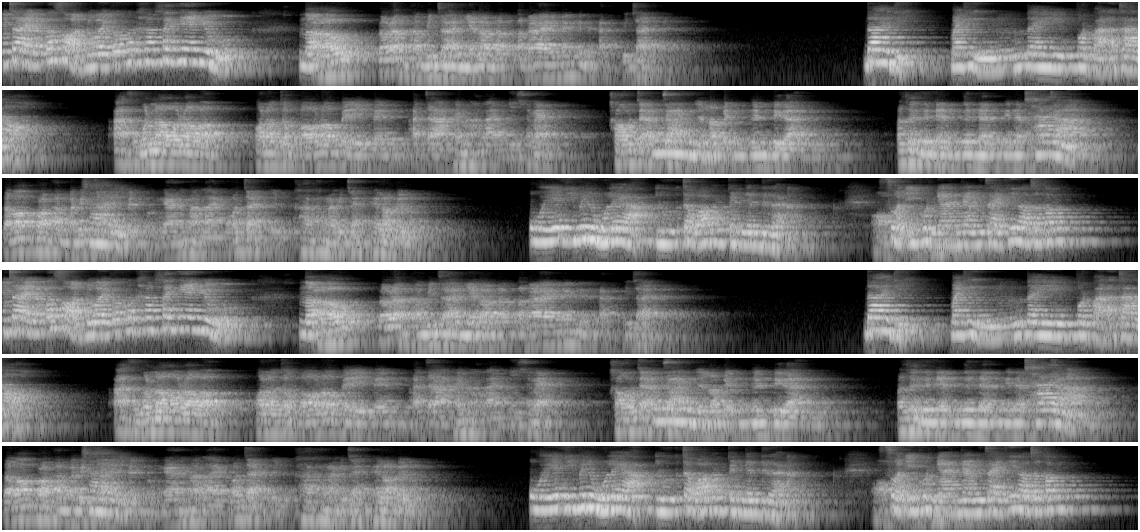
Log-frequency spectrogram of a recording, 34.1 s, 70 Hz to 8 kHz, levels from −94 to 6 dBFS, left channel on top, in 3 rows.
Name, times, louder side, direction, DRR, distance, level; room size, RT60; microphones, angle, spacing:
voice 1, 0.0-2.3 3.0-3.2 4.3-4.8 8.6-9.0 9.5-11.6 17.8-18.4 21.6-22.1 23.6-24.0 28.0-30.6 31.6-33.3, left 1 dB, 10° right, -4 dB, 0.5 m, -18 dB
voice 2, 3.1-3.5 3.7-5.8 6.1-6.7 12.5-13.4 13.9-16.8 17.4-19.6 20.3-22.2 22.7-26.8 31.4-32.2, equal, 40° left, -2 dB, 0.8 m, -22 dB
3.9 x 2.4 x 2.7 m, 0.94 s
head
